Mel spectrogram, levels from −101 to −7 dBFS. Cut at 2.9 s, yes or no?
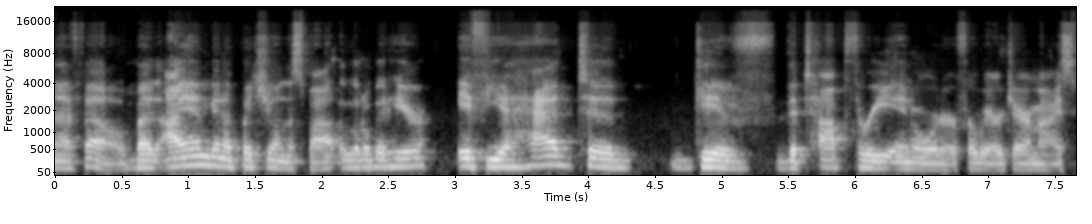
yes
